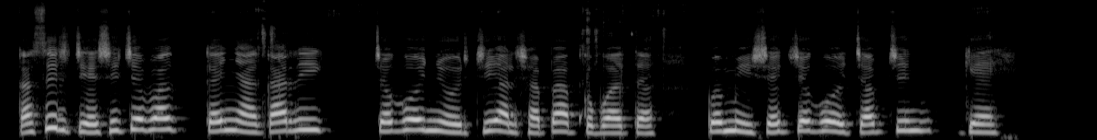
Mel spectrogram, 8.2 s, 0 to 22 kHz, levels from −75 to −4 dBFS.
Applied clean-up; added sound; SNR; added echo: neural mask model Resemble Enhance denoiser.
